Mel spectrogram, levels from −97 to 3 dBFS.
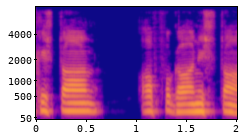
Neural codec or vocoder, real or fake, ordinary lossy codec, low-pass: none; real; none; 7.2 kHz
